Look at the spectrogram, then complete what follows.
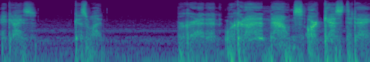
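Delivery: very quiet, hushed, barely voiced whisper. Announcing the guest of the day to listeners: whispering. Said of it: "I'm not gonna whisper like that".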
